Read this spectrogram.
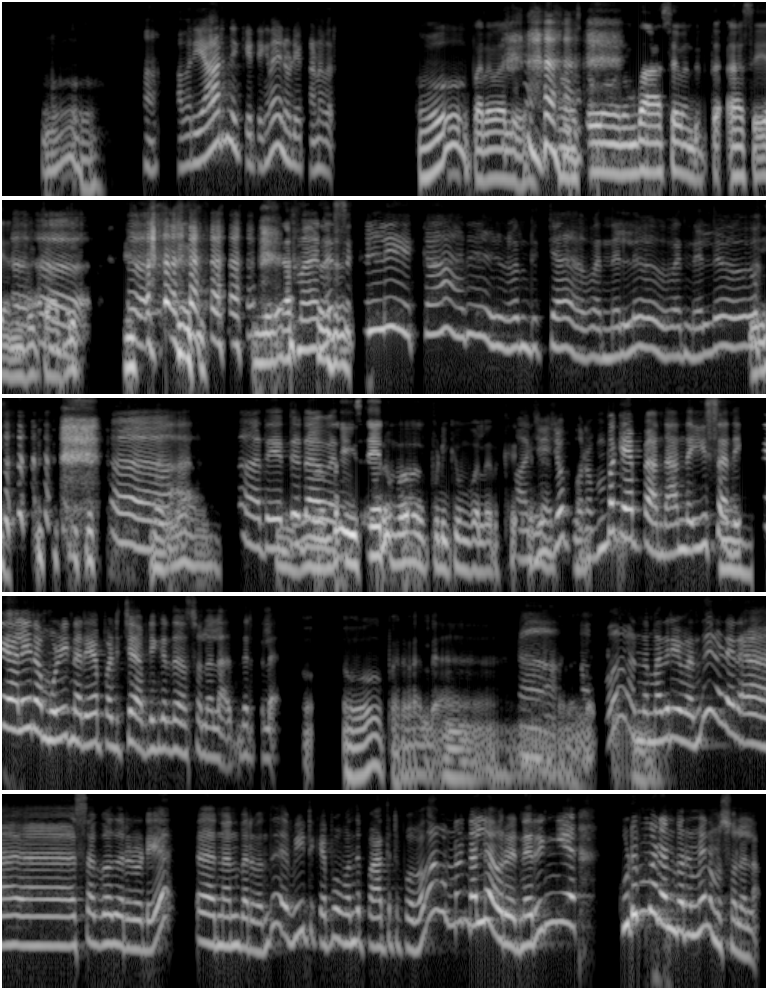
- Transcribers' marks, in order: laugh; laugh; singing: "மனசுக்குள்ளே காதல் வந்துச்சா, வந்தல்லோ, வந்தல்லோ"; laughing while speaking: "இல்லையா?"; laugh; laughing while speaking: "ஆ அது எதுடா வந்து"; drawn out: "அ"
- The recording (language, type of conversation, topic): Tamil, podcast, வீட்டில் உங்களுக்கு மொழியும் மரபுகளும் எப்படிக் கற்பிக்கப்பட்டன?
